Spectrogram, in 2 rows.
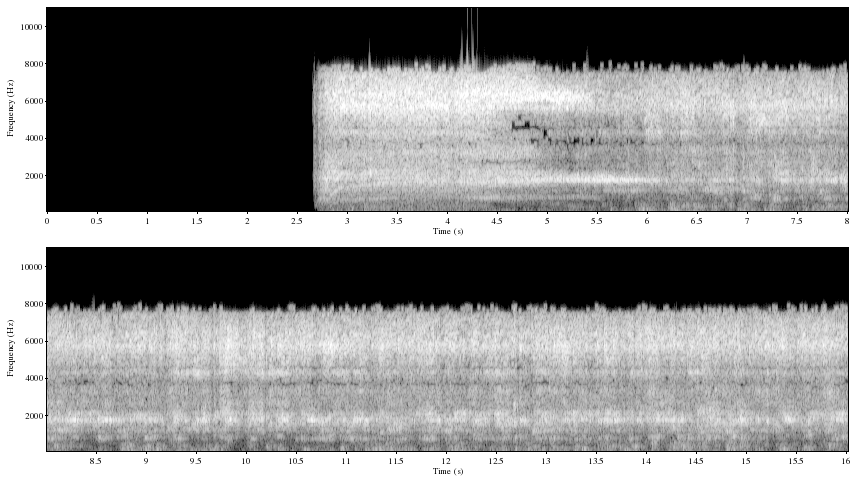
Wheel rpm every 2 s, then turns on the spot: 0, 130, 230, 230, 240, 230, 230, 230.
none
